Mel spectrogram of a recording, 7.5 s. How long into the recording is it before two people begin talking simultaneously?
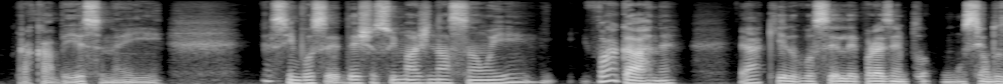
none

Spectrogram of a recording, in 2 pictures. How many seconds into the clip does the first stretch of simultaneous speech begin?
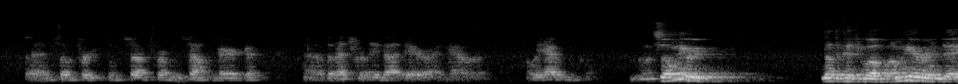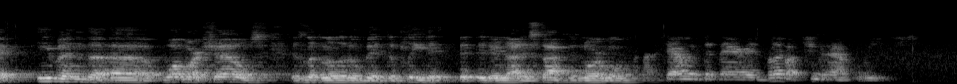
none

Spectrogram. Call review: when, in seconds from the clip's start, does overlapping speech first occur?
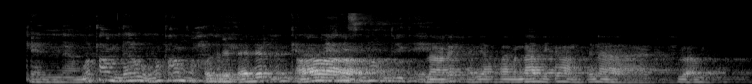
2.0 s

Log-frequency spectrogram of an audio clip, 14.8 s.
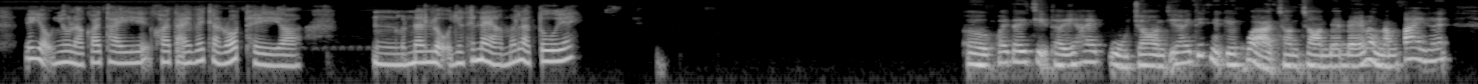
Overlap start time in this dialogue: none

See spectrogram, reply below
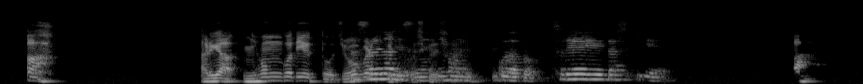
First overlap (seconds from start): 3.5 s

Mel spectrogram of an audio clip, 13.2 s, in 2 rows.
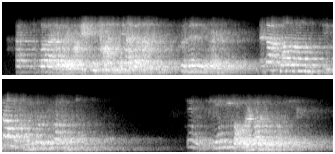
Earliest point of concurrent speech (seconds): none

